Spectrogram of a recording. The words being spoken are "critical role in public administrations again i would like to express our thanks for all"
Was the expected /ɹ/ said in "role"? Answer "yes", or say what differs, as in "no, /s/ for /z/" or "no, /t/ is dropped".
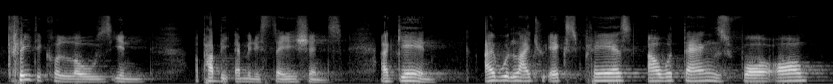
no, /l/ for /ɹ/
